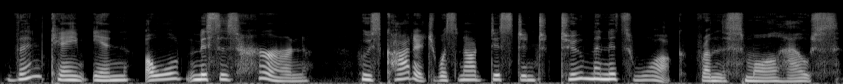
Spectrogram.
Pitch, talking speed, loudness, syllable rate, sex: 205 Hz, 130 wpm, -19 LUFS, 3.4 syllables/s, female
